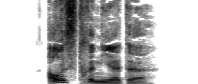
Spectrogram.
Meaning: inflection of austrainiert: 1. strong/mixed nominative/accusative feminine singular 2. strong nominative/accusative plural 3. weak nominative all-gender singular
- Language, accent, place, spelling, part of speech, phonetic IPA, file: German, Germany, Berlin, austrainierte, adjective, [ˈaʊ̯stʁɛːˌniːɐ̯tə], De-austrainierte.ogg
